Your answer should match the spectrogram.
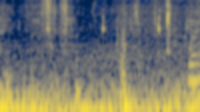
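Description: Steady low rumble of a car's engine and tyres heard from inside the cabin while driving, with a few faint ticks.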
